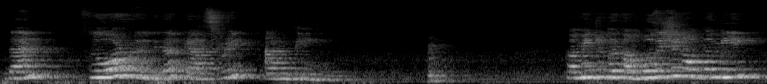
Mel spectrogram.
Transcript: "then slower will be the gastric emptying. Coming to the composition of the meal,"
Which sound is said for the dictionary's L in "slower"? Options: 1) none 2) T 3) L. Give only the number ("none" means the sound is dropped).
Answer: 1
